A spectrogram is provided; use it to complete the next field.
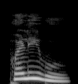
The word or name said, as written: ಪೇಲವ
